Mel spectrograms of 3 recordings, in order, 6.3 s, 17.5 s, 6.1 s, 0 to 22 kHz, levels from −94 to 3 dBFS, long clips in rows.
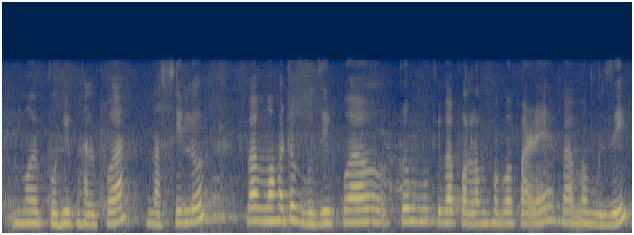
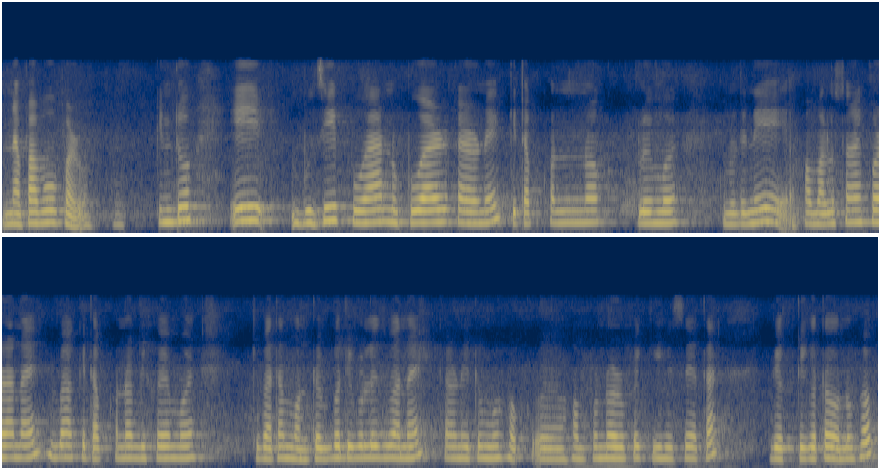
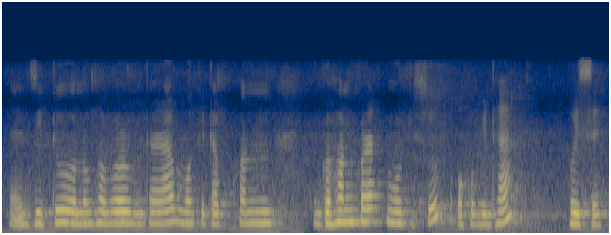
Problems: none marked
